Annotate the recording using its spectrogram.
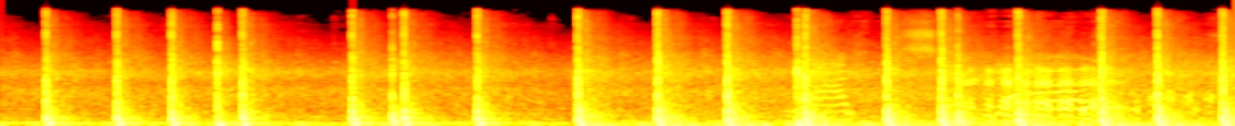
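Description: A rapid barrage of aerial fireworks shells bursting in loud, sharp bangs, about two to three a second without a break.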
